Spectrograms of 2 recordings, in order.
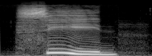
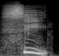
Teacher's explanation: a single syllable word will have a longer sound to it seed takes longer to say than see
